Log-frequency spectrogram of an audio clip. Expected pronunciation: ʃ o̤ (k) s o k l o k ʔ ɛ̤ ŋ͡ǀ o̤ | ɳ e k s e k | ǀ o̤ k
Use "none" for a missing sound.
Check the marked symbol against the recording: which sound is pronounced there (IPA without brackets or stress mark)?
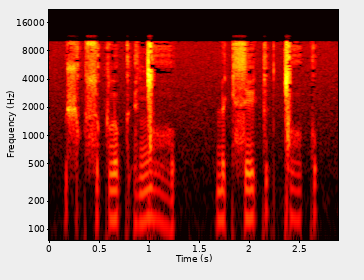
k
